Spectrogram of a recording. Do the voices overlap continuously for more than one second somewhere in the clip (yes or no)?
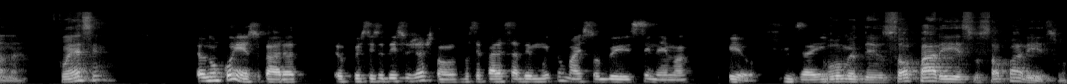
no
